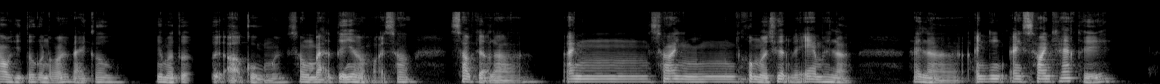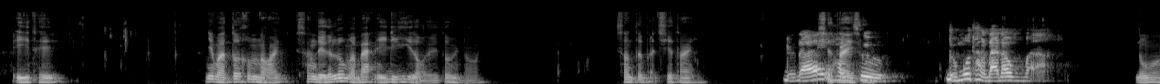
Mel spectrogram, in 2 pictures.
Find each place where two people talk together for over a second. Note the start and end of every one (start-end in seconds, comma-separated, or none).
none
